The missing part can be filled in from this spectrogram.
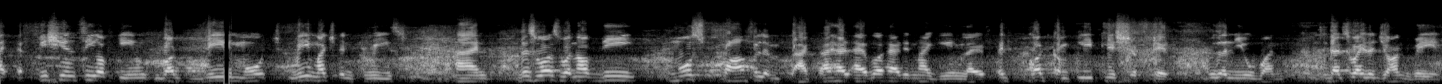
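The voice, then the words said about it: Very strong Indian accent. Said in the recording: “you can hear his accent. It's very, very strong. It's probably the strongest of all my students”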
